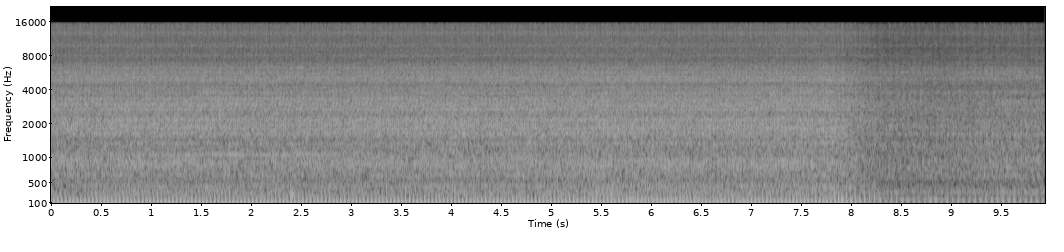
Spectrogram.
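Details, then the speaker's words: Old Honda Vario 125 scooter, after a full rebuild and with boiling radiator coolant, idling before a valve clearance reset: light fast ticking over the exhaust note, then the note drops away; valve train tick, rocker/tappet suspected worn. "Kalian saja saya coba untuk setel ulang klepnya karena tadi kan berisik, meskipun sebenarnya ini templarnya sudah agak oblak ya, mudah-mudahan bisa sedikit lebih halus."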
